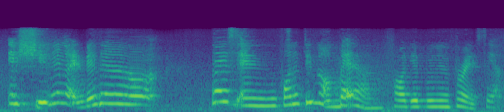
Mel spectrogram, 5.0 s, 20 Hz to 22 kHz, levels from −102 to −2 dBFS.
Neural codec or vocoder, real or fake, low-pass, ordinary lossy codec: codec, 16 kHz, 0.5 kbps, X-Codec, HuBERT features, trained on general audio; fake; none; none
